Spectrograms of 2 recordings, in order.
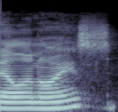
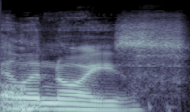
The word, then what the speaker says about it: Illinois: Um, you grew up in Illinois? Yes. Illinois. Yeah. Is it not? Is it not Illinois? Illinois. Illinois. Illinois. Some people say Illinois. Illinois. Illinois. S is silent.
